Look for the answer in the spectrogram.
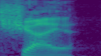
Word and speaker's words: Shia: I don't even know if I'm saying that right. LaBeouf. – It's Shia. – Shia. Shia LaBeouf.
